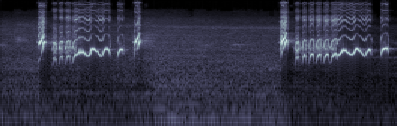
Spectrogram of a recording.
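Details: Young orange-headed thrush singing to draw out other birds: rich warbled phrases of wavering, trilled whistles in two long bursts separated by a pause, over a low rumbling background.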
